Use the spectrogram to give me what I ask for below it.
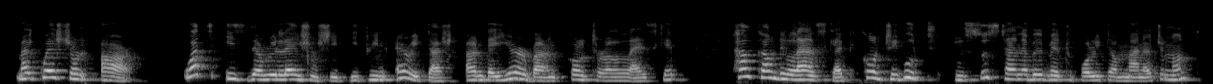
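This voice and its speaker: Against a quiet background, a woman with a fairly high, dark and mellow voice talks at a moderate pace with lively intonation. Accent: Argentine. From Argentina, Buenos Aires. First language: Spanish. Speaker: academic / environmental researcher. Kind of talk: reading prepared notes at online forum. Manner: reading aloud.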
